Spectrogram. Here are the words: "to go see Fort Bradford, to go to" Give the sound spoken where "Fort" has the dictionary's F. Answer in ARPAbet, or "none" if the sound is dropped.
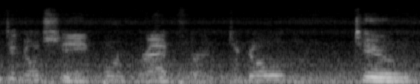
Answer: P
